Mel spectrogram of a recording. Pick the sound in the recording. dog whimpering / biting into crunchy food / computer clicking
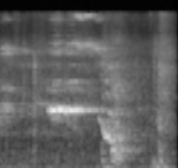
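dog whimpering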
